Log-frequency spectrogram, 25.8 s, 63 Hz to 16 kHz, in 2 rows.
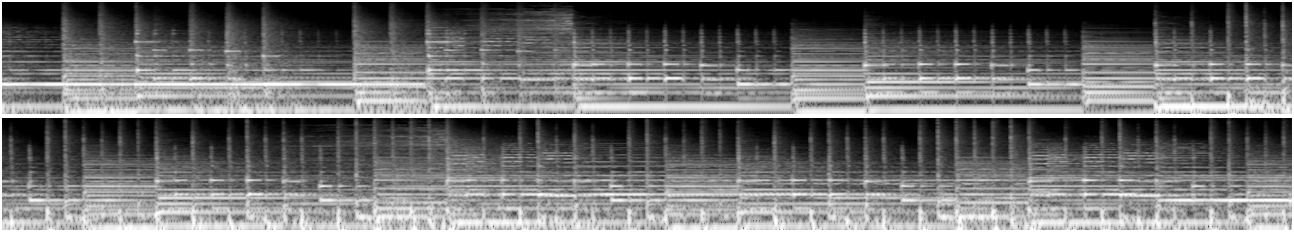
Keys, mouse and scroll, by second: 0.2 Tab, 0.6 ctrl+r, 2.2 ctrl+r, 3.2 click, 3.6 ctrl+r, 4.7 ctrl+r, 6.2 ctrl+r, 7.2 ctrl+r, 7.4 click, 9.0-10.4 drag, 10.4 Tab, 12.9 Tab, 14.0 Tab, 14.4 Tab, 15.4 space, 16.9 s, 17.9-19.2 right drag, 19.6 click, 20.1 click, 21.0 click, 22.0 click, 23.9 s, 24.1 click, 24.5 click, 24.8 middle click, 24.9 click.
